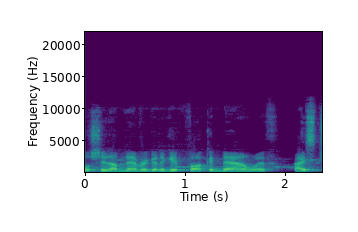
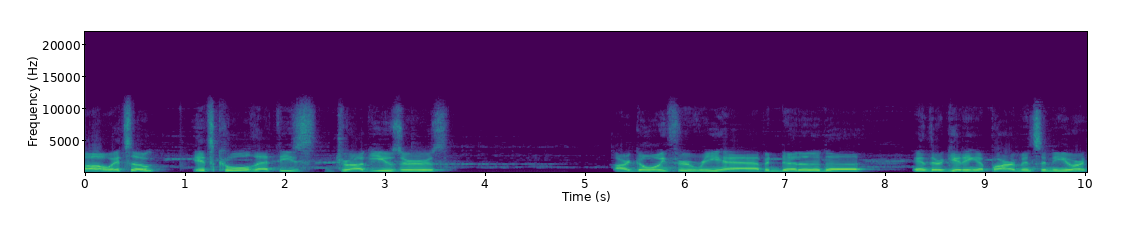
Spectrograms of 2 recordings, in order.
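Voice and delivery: normal talking voice

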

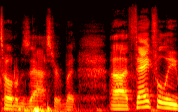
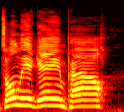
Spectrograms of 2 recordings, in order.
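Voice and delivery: loud, drawn-out, high hollered yell; 9 semitones higher, 8 dB louder than usual. Retelling how a guy yelled out across the press box, retelling a yell. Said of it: "some guy yelled out across the press box".

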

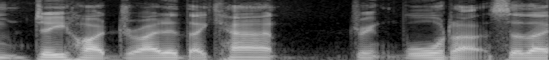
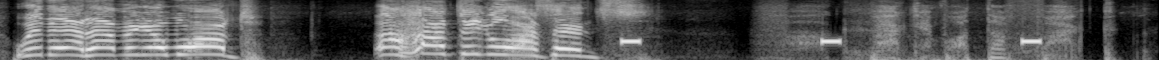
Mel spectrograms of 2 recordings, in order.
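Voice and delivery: shrill, booming, very high, loud swooping screaming; 9 dB louder than usual. Podcast host reacting on air, screaming. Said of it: "So much easier to hear you when you're not screaming".

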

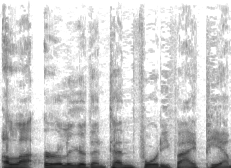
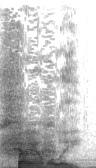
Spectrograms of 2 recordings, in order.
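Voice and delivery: drawled out in a fake Southern accent; 2 semitones lower, 3 dB quieter than usual. Mocking a coach's new accent: Brian Kelly fake Southern accent. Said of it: "south of the Mason-Dixie line accent".

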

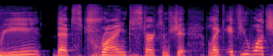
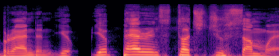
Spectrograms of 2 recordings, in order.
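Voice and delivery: put-on bad German accent; 5 semitones lower than usual. Retelling what someone said to Brandon about his parents, bad German accent. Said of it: "That's my German accent".

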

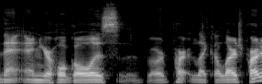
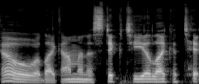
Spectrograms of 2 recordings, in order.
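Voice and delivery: put-on cutesy tone; 2 semitones higher than usual. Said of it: "weird cutesy little thing".

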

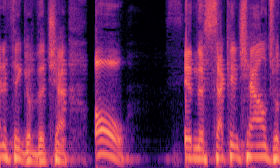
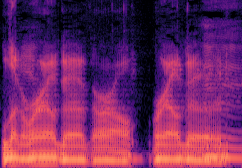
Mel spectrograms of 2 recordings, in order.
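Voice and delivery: unsettling creepy tone, dropped far down, slow; 12 semitones lower than usual. Joking about a cake that looked good, in a put-on creepy voice. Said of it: "That's a creepy voice".

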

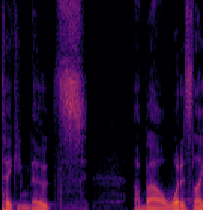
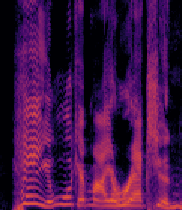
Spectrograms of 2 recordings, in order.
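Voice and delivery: very high, very slow, creaky, silly, ridiculous drawl; 4 dB louder than usual. Quoting a brother who was proud of himself: imitating Rick's ridiculous voice. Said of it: "Oh, that's him".

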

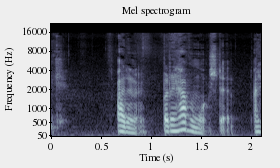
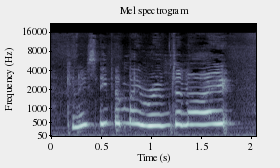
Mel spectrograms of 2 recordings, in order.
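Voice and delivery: put-on very high, pleading, scared little kid voice. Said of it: "turn to my mum and be like".

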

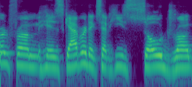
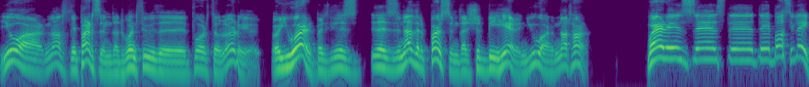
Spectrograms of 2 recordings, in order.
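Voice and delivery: staggering, unsteady character voice; 2 semitones lower, 3 dB louder than usual. Voicing a character staggering up from the bar: Rainier Neverember voice. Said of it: "and he says".

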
